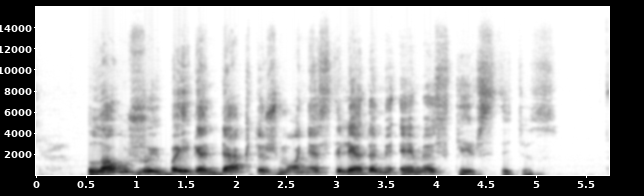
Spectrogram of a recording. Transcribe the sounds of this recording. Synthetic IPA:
lˠɐʊʒʊɪbɐɪɡʲɛnt̪̚d̪ʲæːkt̪ʲɪʒmoːnʲeːst̪ʲɪlʲeːd̪ɐmʲɪʔeːmʲesʲkʲiːɾʲsʲt̪ʲɪt̪ʲɪs

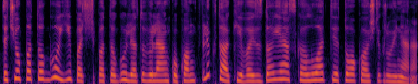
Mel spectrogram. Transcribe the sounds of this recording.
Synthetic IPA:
t̪ɐt͡ʃʲɛʊpɐt̪oːɡʊiːpɐt͡ʃpɐt̪oːɡʊlʲiɛt̪ʊʋʲʊlʲɛŋkuːkoːnʲfʲlʲɪkt̪oːɐkʲiːʋɐɪzd̪oːjɛskɐlˠuɔt̪ʲɪt̪oːkoːɪʃt̪ʲɪkɾuːjʊnʲeːɾɐ̰

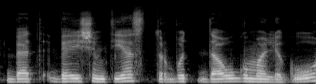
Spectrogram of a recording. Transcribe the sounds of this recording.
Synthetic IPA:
bʲɛt̪bʲɛɪʃʲɪmʲt̪ʲiɛst̪ʊɾbuːt̪d̪ɐʊɡʊmɐlʲɪɡuː

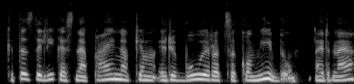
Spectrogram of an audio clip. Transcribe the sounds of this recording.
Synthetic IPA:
kʲɪt̪ɐsd̪ɐlʲiːkɐsnʲɛpɑɪnʲoːkʲɪmɾʲɪbuːɪɾɐt̪sɐkoːmʲiːbʲṵːɐɾʲnʲɛ

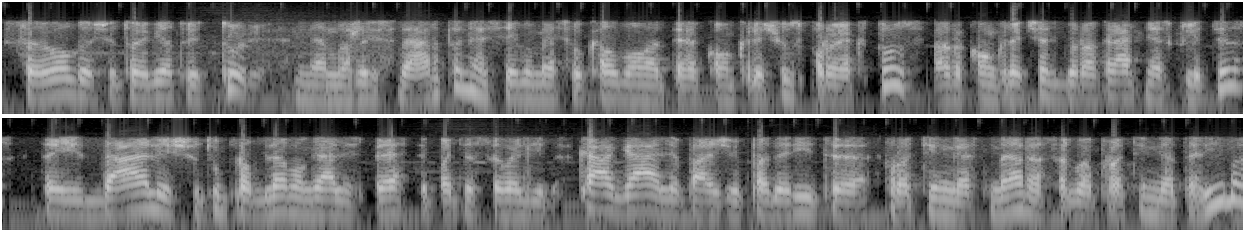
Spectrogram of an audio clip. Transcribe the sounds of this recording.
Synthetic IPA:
sɐʋʲɪʋɐlˠd̪oːʃʲɪt̪oːjʋʲiɛt̪oːjɪt̪ʊɾʲɪnʲɛmɐʒɐɪsʋʲɛrt̪ɐːnʲɛsjɛɪɡʊmʲɛsjɛʊkɐlˠbɐomɑːpʲiɛkoːŋkɾʲɛt͡ʃʲʊspɾoːjɛkt̪ʊsɐrkoːŋkɾʲɛt͡ʃʲɛsbʲʊɾoːkɾɑːt̪ʲɪnʲeːsklʲɪt̪ʲɪst̪ɐɪd̪ɑːlʲɪʃʲɪt̪uːpɾoːbʲlʲæːmuːɡɑːlʲɪsʲpʲɾʲæːsʲt̪ʲɪpɐt̪ʲɪsɐʋʲɪʋɐlʲd̪ʲiːbʲeːkɑːɡɑːlʲɪpɑːʋʲɪːzʲd͡ʒʲʊɪpɐd̪ɐɾʲiːt̪ʲɪpɾoːt̪ʲɪŋɡɐsmʲæːɾɐsɐrbɐpɾoːt̪ʲɪŋɡɐt̪ɐɾʲiːbɐ

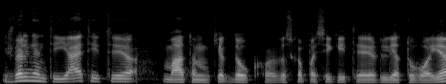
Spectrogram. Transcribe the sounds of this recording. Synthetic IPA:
ʒʲʋʲɛlʲɡʲɛnt̪iːɑːt̪ʲɛɪt̪ʲɪ | mɑːt̪oːmkʲiɛɡd̪ɐʊkʋʲɪskoːpɐsʲɪkʲɛɪt̪ʲeːɪɾlʲiɛt̪ʊʋoːjɛ

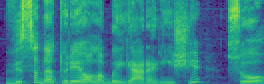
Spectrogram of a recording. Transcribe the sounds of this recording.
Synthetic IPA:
ʋʲɪsɐd̪ɐt̪ʊɾʲeːjoːlˠɐbɐɪɡʲæːɾɑɾʲiːʃʲiː | sʊ

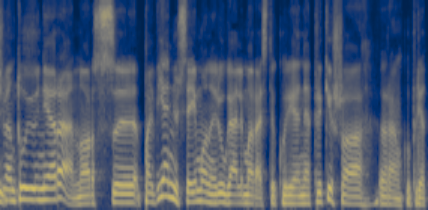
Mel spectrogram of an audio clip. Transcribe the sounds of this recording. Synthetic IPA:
ʃʲʋʲɛnt̪uːjuːnʲeːɾɐnoːrspɐʋʲiɛnʲusʲɛɪmoːnɐɾʲuːɡɑːlʲɪmɐɾɑ̰sʲt̪ʲɪkʊɾʲiɛnʲɛpʲɾʲɪkʲɪʃoːɾɐŋkʊpʲɾʲiɛ

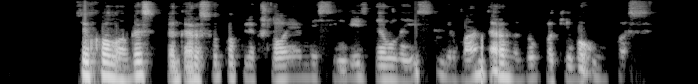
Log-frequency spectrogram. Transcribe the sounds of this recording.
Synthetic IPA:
pʲsʲɪxɔlˠɔɡɐsbʲɛɡɐɾsʊpɐpʲlʲiɛkʃnoːjɛmʲesʲɪŋʲɡɐɪsd̪ʲelˠnɐɪsɪɾmɐnd̪ɐɾlˠɐbʲɛʊpɐkʲɪʋo̰ʔuːpɐs

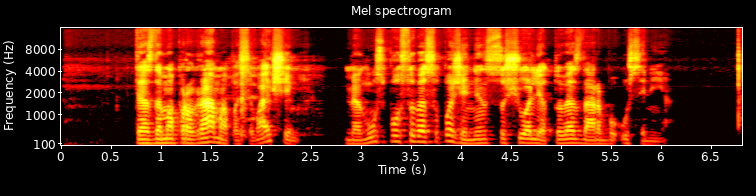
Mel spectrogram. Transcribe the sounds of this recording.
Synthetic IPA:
t̪ʲæːzd̪ɐmɐpɾɔɡɾɑːmɑːpɐsʲɪʋɐɪkʃʲt͡ʃʲeːjm | mʲɛnuːspɔʊsʊʋʲɛsʊpɐʒʲɪnʲd̪ʲɪnsːʊʃʲuɔlʲiɛt̪ʊʋʲeːs̬d̪ɑˑɾbuʔʊʃʲsʲɛnʲiːjɛ

